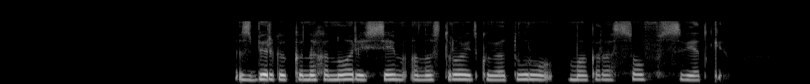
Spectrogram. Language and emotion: Russian, neutral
